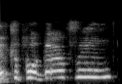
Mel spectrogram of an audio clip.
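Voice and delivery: high, pushy mock flirting voice; mimicking flirty woman. Caller imitates women flirting with him abroad, high mock voice. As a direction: play the woman asking if he's single. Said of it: "I was like".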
